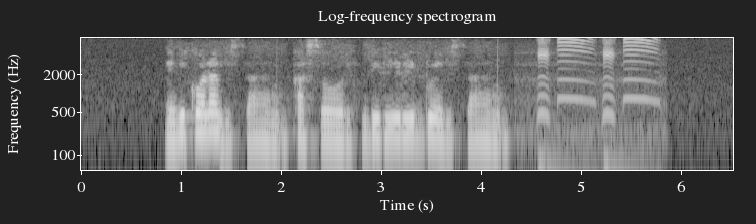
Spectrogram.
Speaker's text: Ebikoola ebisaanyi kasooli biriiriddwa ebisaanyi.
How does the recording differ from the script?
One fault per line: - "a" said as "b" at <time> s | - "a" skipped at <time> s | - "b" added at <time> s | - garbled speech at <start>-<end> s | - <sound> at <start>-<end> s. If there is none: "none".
- squeak at 4.5-5.8 s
